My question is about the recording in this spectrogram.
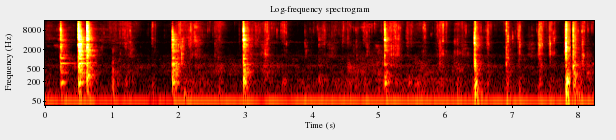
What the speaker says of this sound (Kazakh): Өзің картоптың асылған суында езетін боламын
